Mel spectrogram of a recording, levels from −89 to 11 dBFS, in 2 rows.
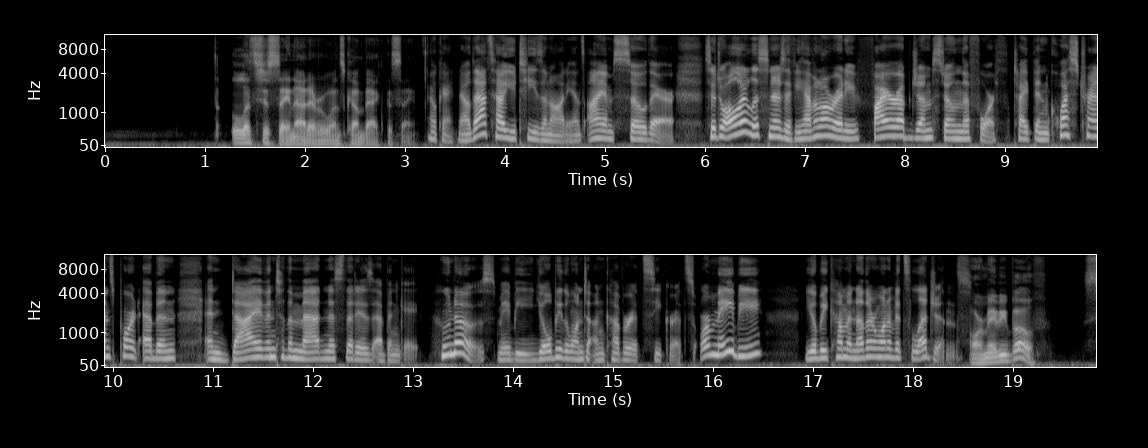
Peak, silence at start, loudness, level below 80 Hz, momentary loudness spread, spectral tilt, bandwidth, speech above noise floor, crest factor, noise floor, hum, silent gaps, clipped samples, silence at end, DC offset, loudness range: -4 dBFS; 1.1 s; -24 LUFS; -50 dBFS; 13 LU; -4.5 dB/octave; 12 kHz; 34 dB; 20 dB; -58 dBFS; none; none; under 0.1%; 0 s; under 0.1%; 5 LU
